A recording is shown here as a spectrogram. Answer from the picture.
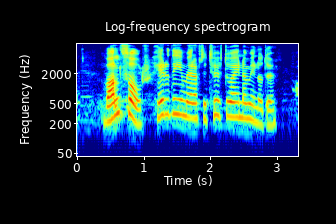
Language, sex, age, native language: Icelandic, female, 13, Icelandic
